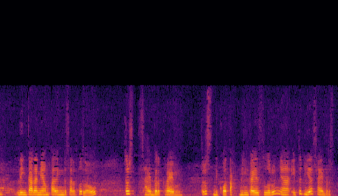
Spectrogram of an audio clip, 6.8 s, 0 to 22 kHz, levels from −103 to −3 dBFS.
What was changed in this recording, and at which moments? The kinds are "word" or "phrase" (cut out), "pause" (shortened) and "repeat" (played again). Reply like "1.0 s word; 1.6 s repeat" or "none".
1.7 s word; 2.7 s phrase

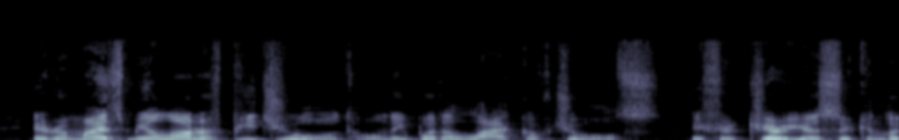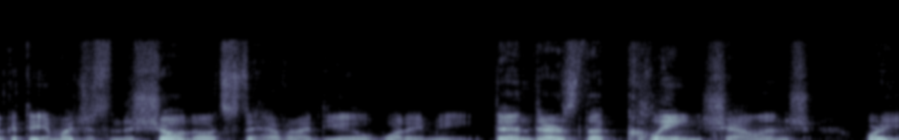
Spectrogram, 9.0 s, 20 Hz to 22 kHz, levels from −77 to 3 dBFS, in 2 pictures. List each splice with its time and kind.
3.4 s pause; 6.9 s pause

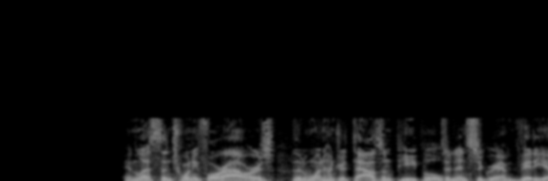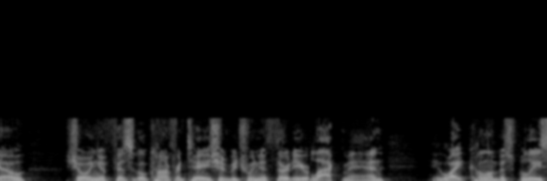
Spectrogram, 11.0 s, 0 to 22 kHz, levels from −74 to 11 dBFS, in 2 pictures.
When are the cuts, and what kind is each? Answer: 2.9 s word; 4.4 s word; 8.6 s word

